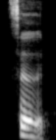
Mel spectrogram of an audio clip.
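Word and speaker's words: คอนเสิร์ต: So, in this sentence, ใ ส ่ this outfit by concert. Yeah, in Thai accent. Concert. Concert. Concert. In Thai, we don't have the R sound as in English. Just cert. Cert. Concert.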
